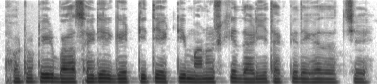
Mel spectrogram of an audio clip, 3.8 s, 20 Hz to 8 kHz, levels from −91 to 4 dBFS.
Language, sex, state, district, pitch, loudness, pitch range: Bengali, male, West Bengal, Alipurduar, 115 Hz, -15 LUFS, 110-120 Hz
